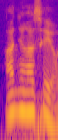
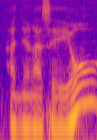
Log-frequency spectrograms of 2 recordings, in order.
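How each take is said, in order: First: The pitch is high at the start of the greeting. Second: The pitch rises at the end of the greeting. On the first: "경상도로 오면 어디가 올라와요? 앞에가 와요" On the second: "서울말은 어디가 올라갑니까? 말꼬리가 올라가죠"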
